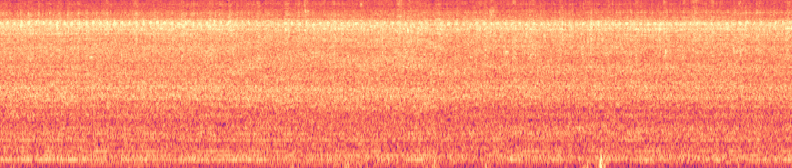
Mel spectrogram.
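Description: A finger taps softly on a phone's touchscreen.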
